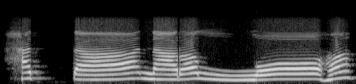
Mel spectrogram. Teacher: اللہ کا لام موٹا پڑھیں گے اور را کو بھی موٹا پڑھیں گے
